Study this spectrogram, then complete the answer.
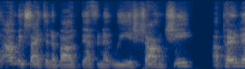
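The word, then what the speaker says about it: Shang-Chi: excited about definitely is shanghi apparently i've been saying it wrong forever it's it's it's i used to say shang chi a lot it's a chongqing yeah that's that's what i'm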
